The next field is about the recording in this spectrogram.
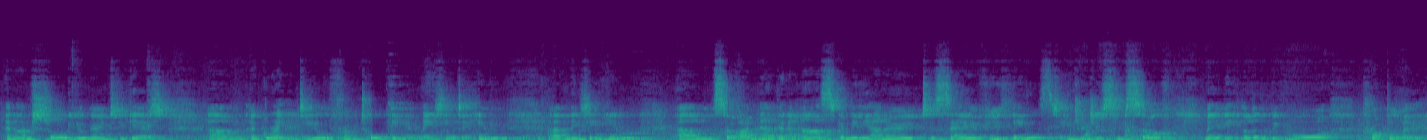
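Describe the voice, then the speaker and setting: A woman's voice: medium pitch, lively intonation, unhurried. A woman giving an enthusiastic introduction speech for a new chief executive, with frequent fillers. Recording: echoey room, background noise.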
